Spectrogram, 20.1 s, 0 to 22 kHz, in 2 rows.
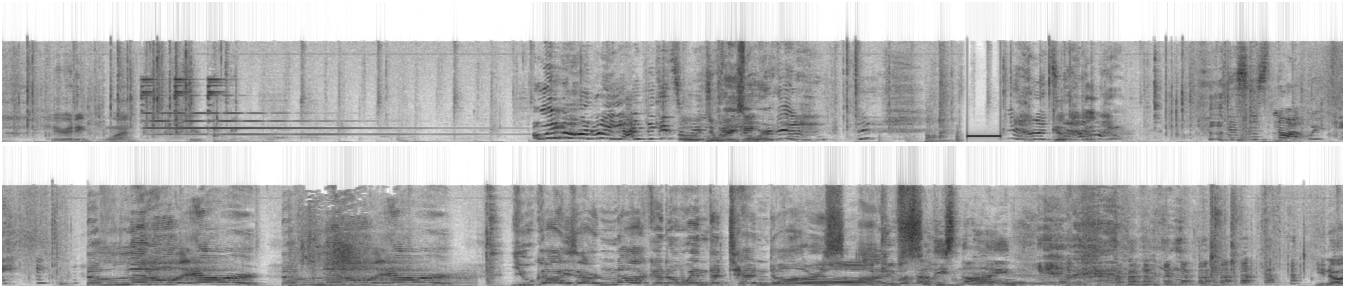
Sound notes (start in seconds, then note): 7.2 beep; 17.5 people laughing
